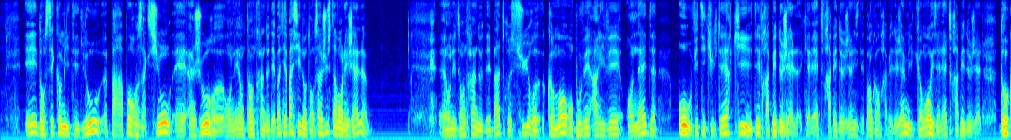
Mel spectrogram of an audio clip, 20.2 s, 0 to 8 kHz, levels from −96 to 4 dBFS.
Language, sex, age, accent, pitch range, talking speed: French, male, 60-79, French, 120-165 Hz, 215 wpm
